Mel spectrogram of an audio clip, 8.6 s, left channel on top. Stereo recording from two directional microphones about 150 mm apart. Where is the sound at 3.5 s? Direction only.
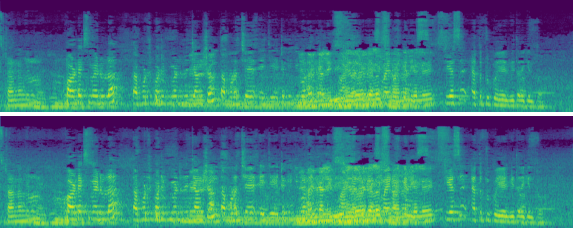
40° left (ahead or behind).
